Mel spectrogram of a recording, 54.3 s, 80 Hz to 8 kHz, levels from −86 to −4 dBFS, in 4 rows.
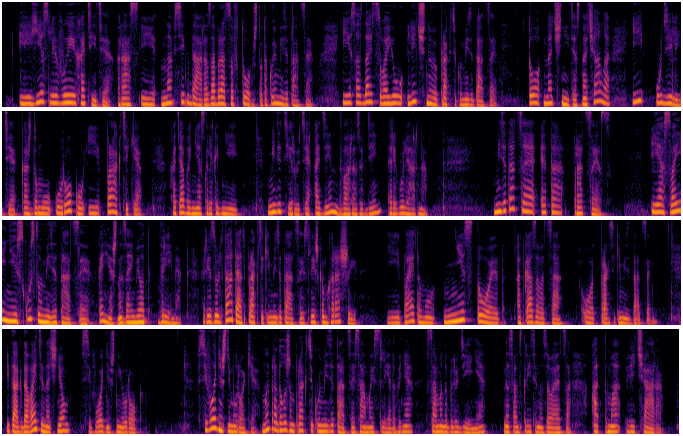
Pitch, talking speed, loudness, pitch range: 155 Hz, 90 wpm, -31 LUFS, 140-185 Hz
